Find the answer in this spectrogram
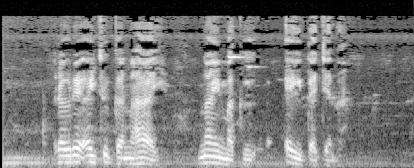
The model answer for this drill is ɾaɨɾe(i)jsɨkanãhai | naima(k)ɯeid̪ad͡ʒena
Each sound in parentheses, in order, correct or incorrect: incorrect, correct

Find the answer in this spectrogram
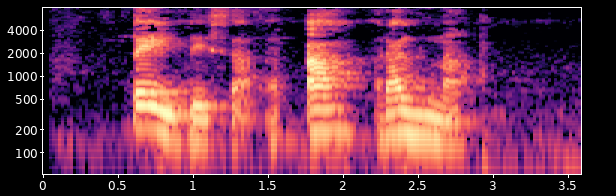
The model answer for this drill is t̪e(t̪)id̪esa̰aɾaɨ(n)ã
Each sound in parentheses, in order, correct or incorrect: incorrect, correct

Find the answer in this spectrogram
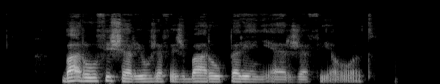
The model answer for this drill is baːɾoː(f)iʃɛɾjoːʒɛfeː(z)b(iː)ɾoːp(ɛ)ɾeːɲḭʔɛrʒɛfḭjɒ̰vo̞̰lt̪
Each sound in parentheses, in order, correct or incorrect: correct, incorrect, incorrect, correct

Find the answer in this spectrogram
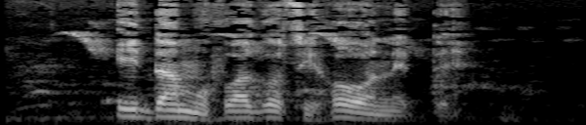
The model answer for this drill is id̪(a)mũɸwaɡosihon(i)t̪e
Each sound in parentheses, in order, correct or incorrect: correct, incorrect

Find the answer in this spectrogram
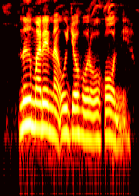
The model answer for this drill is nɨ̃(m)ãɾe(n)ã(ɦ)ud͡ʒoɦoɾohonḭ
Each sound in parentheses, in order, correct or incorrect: correct, correct, incorrect

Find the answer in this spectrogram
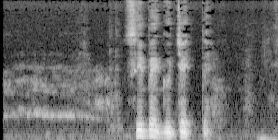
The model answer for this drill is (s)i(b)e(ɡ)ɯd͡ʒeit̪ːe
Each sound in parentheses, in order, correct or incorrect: correct, correct, correct

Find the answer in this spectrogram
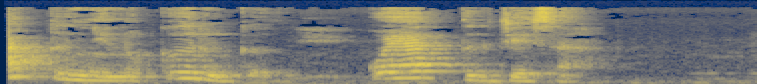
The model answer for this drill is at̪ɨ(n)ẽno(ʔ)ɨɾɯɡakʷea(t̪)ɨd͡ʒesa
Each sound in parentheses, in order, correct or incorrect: incorrect, incorrect, correct

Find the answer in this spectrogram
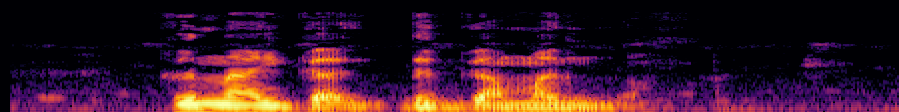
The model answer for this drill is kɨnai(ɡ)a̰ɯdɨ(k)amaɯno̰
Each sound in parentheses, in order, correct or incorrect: correct, incorrect

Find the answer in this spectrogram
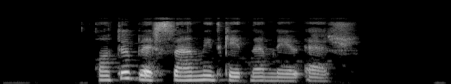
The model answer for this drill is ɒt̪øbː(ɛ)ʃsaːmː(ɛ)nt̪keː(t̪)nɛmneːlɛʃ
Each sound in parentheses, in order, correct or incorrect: correct, incorrect, correct

